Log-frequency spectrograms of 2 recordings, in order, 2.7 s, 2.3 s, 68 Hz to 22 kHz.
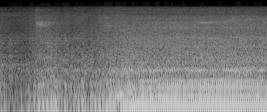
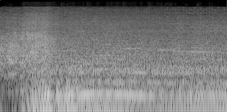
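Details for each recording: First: Barn-find Audi S3 parked nine years, with new plugs, on its first runs; uneven, lumpy, stumbling running under a low rumble, which the owner suspects is mostly from bad old fuel and a very old fuel filter. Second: Audi S3 barn find parked nine years, after refitting the boost pipe, on little fuel with the engine light on: it catches at once and settles into a smooth, even run with no misfire; far better than its earlier struggling, tapping run.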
